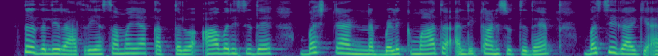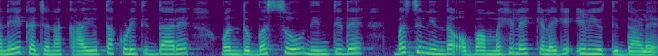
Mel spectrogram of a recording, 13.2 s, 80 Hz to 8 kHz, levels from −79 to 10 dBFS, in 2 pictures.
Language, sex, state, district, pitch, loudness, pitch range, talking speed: Kannada, female, Karnataka, Belgaum, 220 Hz, -17 LUFS, 195-235 Hz, 110 wpm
